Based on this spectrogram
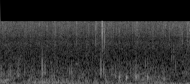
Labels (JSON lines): {"label": "biophony", "recorder": "SoundTrap 300"}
